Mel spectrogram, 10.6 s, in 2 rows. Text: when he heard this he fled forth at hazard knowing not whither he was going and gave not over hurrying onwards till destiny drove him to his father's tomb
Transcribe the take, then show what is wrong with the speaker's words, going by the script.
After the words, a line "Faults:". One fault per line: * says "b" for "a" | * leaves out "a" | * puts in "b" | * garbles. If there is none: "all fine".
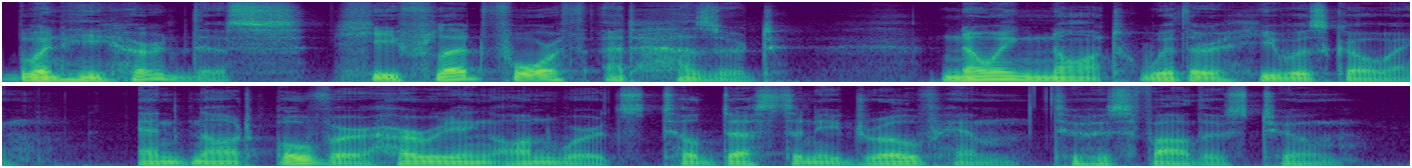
when he heard this he fled forth at hazard knowing not whither he was going and not over hurrying onwards till destiny drove him to his father's tomb
Faults:
* leaves out "gave"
